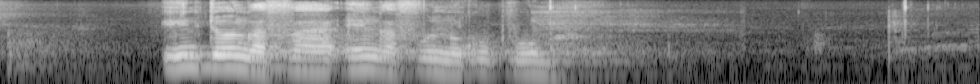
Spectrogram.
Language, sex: Xhosa, male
